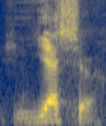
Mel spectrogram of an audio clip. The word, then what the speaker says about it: Yeshua: being now I think his name would actually would have been pronounced Yeshua not Jessica we don't have a j but let me clear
